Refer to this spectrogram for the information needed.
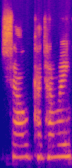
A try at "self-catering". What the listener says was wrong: This phrase here is pronounced self-catering. Okay, in this case, the A is pronounced like an A sound, not A as in cat. So it's not self-catering, it is self-catering.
